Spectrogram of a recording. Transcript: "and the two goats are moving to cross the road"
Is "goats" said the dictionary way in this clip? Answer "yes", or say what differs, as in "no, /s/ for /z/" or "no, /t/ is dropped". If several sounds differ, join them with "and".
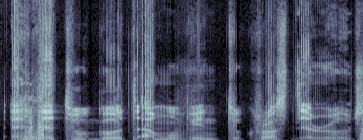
yes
